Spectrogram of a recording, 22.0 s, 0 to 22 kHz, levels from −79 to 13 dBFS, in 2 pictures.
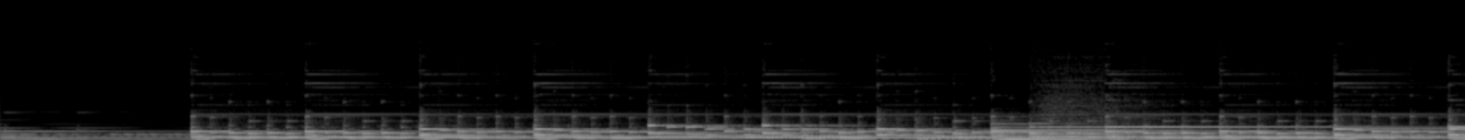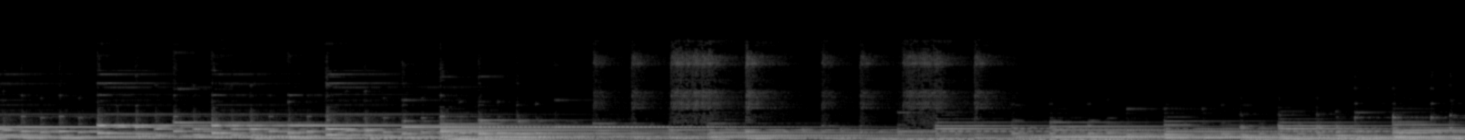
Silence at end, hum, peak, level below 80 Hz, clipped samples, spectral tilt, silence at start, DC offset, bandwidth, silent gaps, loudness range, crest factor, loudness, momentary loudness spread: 0 s; none; -10 dBFS; -66 dBFS; under 0.1%; -6 dB/octave; 0 s; under 0.1%; 14.5 kHz; none; 6 LU; 16 dB; -26 LUFS; 9 LU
